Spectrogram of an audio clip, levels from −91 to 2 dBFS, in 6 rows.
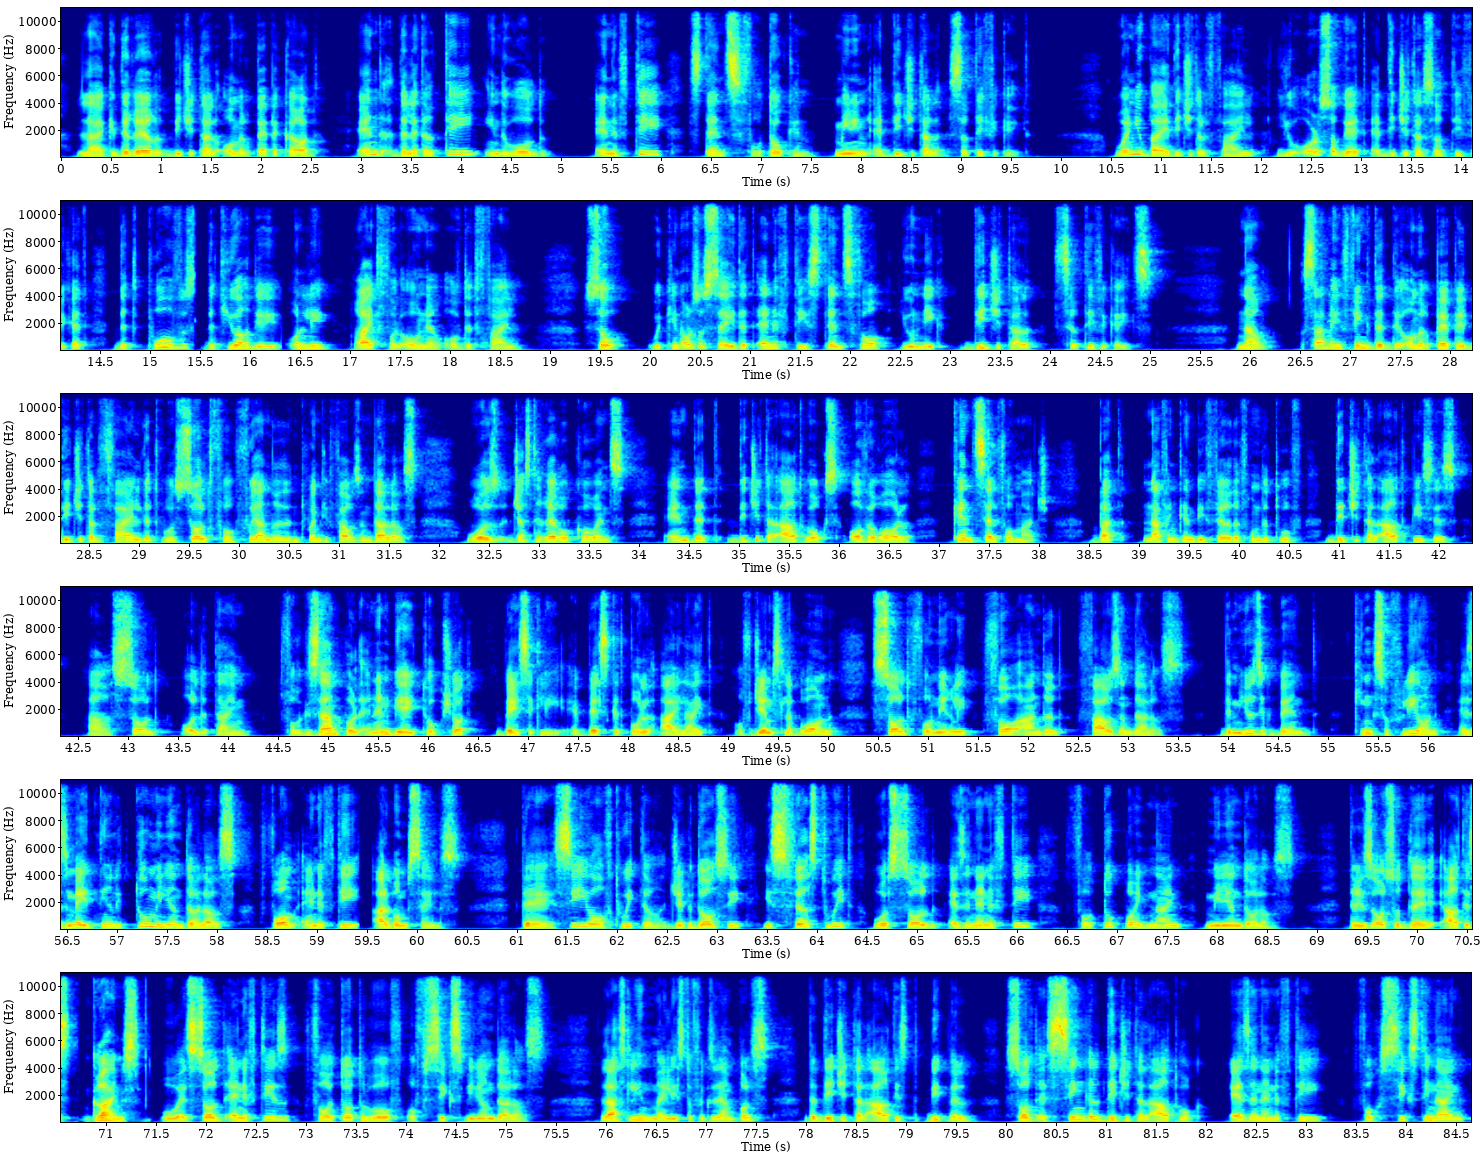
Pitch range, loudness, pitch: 140-180 Hz, -30 LUFS, 155 Hz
